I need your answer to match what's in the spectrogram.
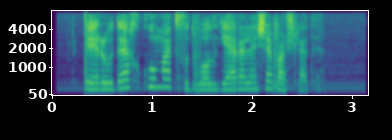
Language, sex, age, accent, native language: Uzbek, female, 18-24, Toshkent shahri, Uzbek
